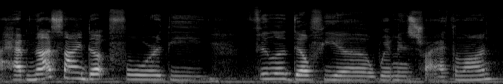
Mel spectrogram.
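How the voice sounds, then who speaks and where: A woman at a fairly slow pace, with very wide pitch swings, over noticeable background noise. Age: 30s. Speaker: podcast host. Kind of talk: casual solo monologue. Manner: rambling, conversational.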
